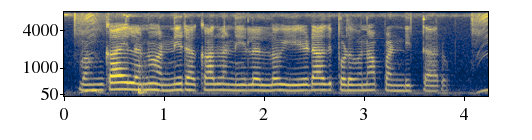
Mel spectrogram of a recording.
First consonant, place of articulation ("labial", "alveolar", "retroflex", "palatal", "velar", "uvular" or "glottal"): labial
